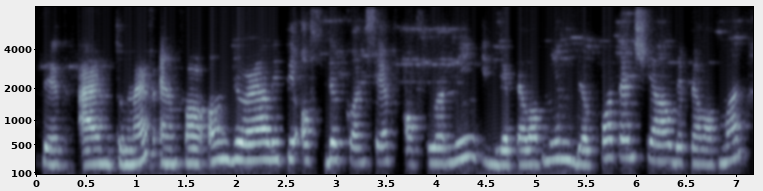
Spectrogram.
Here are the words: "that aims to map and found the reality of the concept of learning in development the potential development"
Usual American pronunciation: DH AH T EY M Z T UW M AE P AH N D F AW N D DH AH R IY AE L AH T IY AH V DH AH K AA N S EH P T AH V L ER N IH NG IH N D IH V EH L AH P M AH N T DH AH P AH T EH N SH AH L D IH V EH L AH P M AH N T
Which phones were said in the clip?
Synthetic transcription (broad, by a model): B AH T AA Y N T UW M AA F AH N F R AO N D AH R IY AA L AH T IY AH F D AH K AA N S EH P T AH F L ER N IH NG IH N D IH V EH L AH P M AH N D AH P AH T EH N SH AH L D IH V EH L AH P M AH N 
